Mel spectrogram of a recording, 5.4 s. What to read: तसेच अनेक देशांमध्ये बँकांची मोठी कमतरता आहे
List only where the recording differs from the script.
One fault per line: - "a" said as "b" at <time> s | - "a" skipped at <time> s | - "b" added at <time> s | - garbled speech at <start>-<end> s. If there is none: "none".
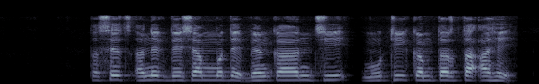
none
